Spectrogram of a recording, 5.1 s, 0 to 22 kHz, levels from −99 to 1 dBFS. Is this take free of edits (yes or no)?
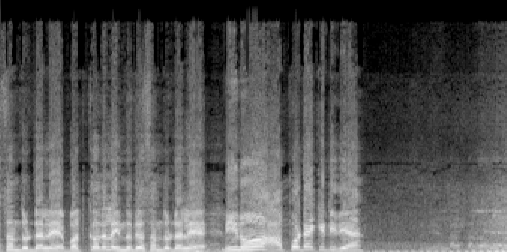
no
